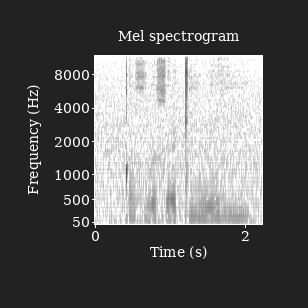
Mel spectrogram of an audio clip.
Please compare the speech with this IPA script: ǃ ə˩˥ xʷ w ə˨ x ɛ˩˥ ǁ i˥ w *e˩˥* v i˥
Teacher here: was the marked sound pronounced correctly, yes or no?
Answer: yes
